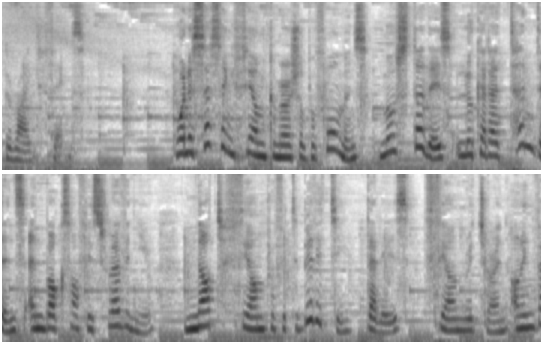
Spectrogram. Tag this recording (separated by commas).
monologue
